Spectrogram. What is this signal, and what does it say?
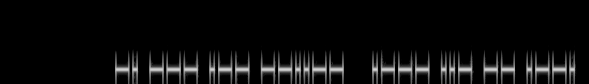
Morse code, heard as a keyed tone, about 28 wpm, 700 Hz. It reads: NOW, JUMP
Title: Sentences from Top 1300 Words 28wpm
